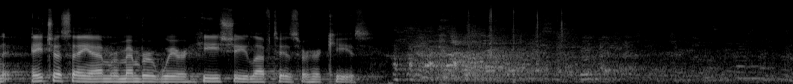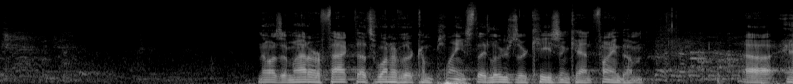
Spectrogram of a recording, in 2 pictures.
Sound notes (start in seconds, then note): 3.9 audience laughs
